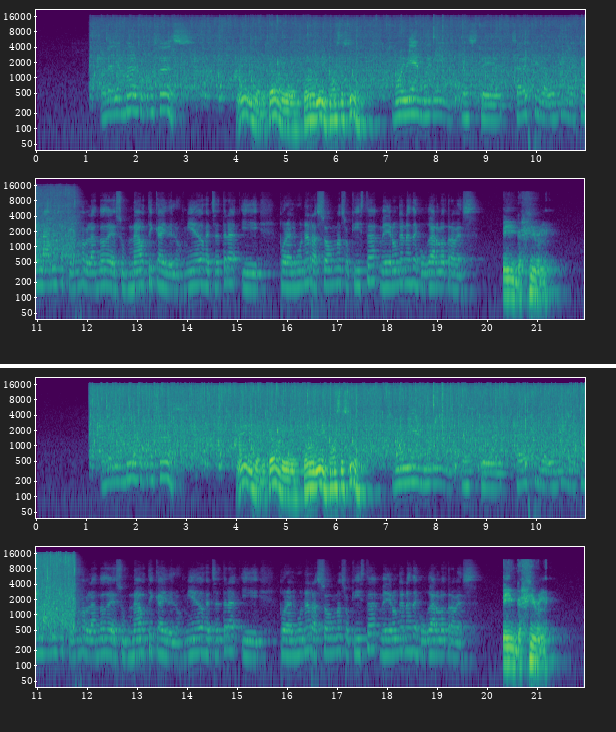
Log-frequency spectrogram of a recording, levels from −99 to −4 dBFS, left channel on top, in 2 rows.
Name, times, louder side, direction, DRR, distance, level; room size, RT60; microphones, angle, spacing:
sound 1, 1.0-11.8, right 9 dB, 85° right, 0.9 m, -37 dB
voice 1, 1.3-3.2 6.9-19.8, left 1 dB, 15° left, 7 dB, 1.0 m, -42 dB
voice 2, 4.0-6.5 20.3-21.2, right 4 dB, 55° right, 11 dB, 0.7 m, -30 dB
16.5 x 13.5 x 3.6 m, 0.89 s
head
